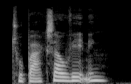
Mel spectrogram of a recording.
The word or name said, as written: tobaksafvænning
